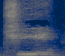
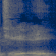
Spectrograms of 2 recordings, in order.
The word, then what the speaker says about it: Kyi: Chi. I know it's spelled awkward. I know it's KYI, but it's pronounced Chi.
